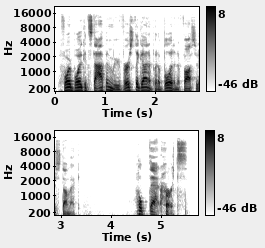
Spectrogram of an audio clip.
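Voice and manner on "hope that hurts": muttered half under the breath. Narrator reading a man who has just shot Foster, muttered. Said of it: "he muttered".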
